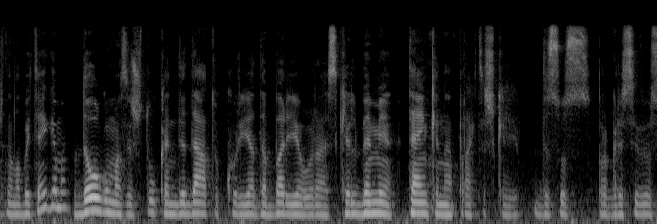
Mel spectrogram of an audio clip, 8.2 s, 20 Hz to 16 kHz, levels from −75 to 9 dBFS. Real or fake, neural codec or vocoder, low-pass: real; none; 10.8 kHz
